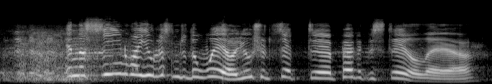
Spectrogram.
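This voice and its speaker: A blunt, high-voiced friend. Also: female voice, big pitch swings, unhurried, fairly bright tone, some chatter behind, a little hiss or hum, heavily acted. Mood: blunt, insistent. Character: frank female friend, patient, gently blunt critic. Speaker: stage actress playing a part. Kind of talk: 1950s radio comedy acting. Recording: dull old radio recording, hall reverb.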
